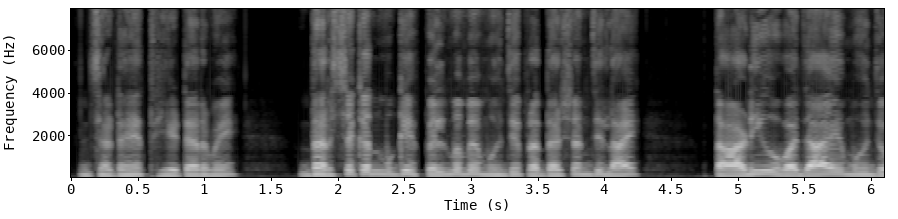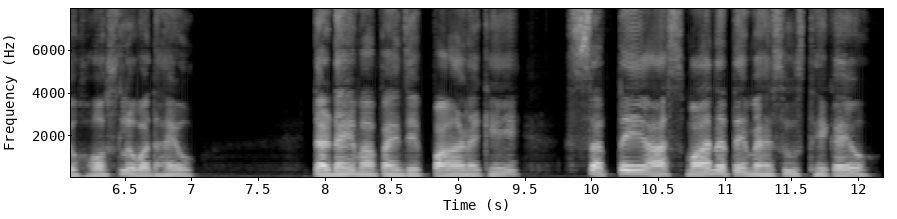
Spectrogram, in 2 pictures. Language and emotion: Sindhi, happy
